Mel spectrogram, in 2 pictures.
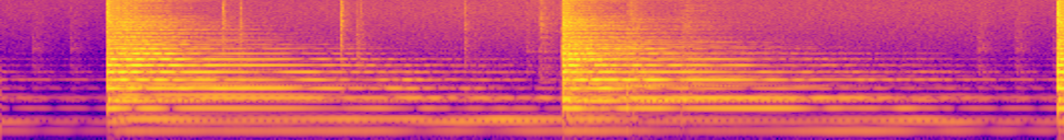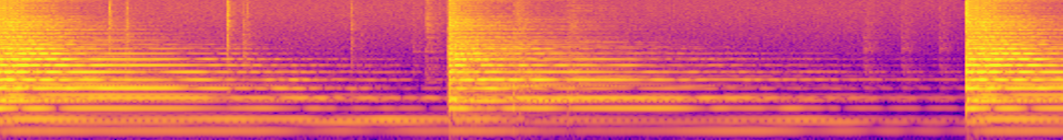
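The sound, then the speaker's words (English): A large swinging church bell rings a traditional call to worship in a steady swinging rhythm, each loud strike blooming into a long resonant hum that overlaps the next. Full and with no voices. “The unmatched realism of a swinging bell provides the community with a traditional call to worship.”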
